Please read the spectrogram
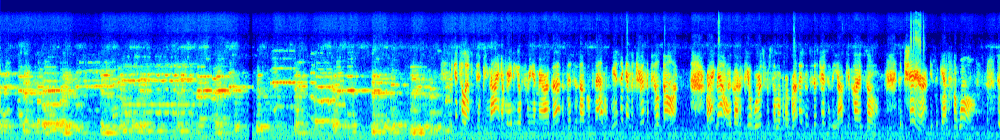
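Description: Music for about the first nine seconds, then a voice with a thin, tinny sound, as if heard over a radio.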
